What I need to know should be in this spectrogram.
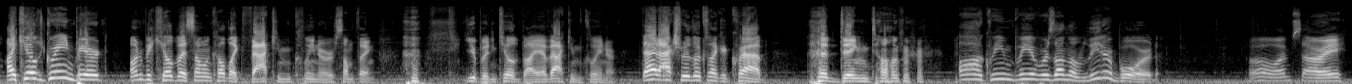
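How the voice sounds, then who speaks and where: A man giving casual, excitable commentary as he plays a video game at his computer, laughing often and yelping when something happens. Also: on the high side, moderate pace, faint music behind. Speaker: gaming video host. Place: at home at a computer with webcam.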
